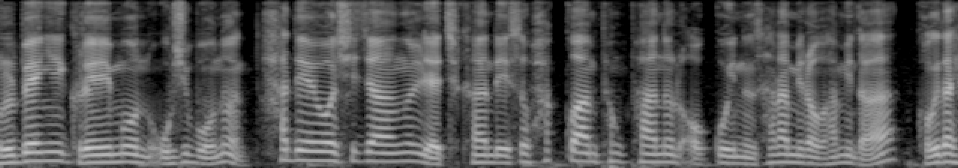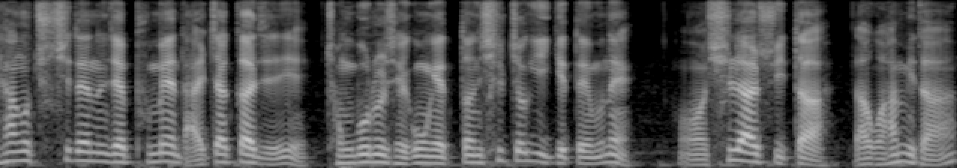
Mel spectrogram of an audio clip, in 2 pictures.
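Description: A man with a normal speaking voice at a fairly quick pace and medium pitch, ordinary pitch variation, hardly any pauses, very clean recording with a silent background. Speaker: gaming news youtuber. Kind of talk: news roundup with casual commentary. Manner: conversational.

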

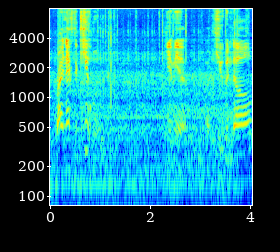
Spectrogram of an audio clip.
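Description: Someone talks at a fairly slow pace in a dry sound with no echo, over loud background noise. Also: man. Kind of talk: casual vlog chat. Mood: relaxed, joking. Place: car. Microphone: camera far.

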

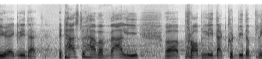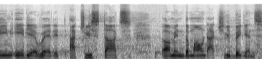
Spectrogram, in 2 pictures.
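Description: A man's fairly high-pitched voice at a fairly quick pace. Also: fairly even intonation. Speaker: preacher. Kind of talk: sermon with live congregation interaction, Bible reading and teaching. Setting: church with congregation. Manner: conversational, repeats words and phrases, halting, asks audience questions; earnest, encouraging. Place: church. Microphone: handheld.

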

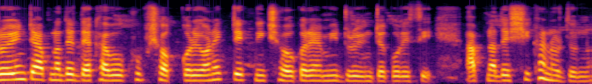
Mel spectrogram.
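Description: A woman talks at a medium pitch. Her intonation stays fairly even. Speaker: sewing and embroidery YouTuber. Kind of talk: reading aloud a first-person story.

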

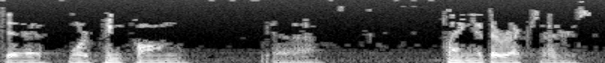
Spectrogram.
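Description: Somewhat breathy, a man speaks in a very deep, low pitch with a dark, mellow tone and monotone, flat intonation. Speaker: recreation center director. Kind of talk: interview. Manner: halting.

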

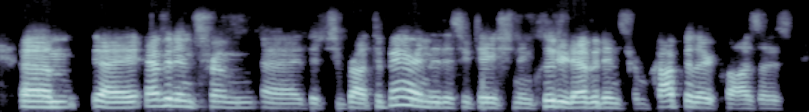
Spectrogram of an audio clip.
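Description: A man with an unremarkable speaking voice, fairly high pitch, ordinary pitch variation, and a fairly quick pace. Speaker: academic introducing the lecturer. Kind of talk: formal introduction. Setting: video call.

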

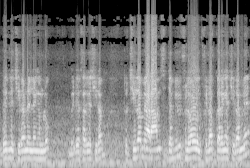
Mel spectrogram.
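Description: A man talks with fairly even intonation over light background noise. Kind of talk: tutorial. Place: shop. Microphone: phone near.

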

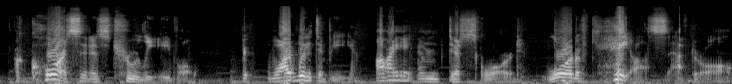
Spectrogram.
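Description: A man's put-on character voice, fairly high in pitch and fairly slow, over faint music in the background. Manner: theatrical.

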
